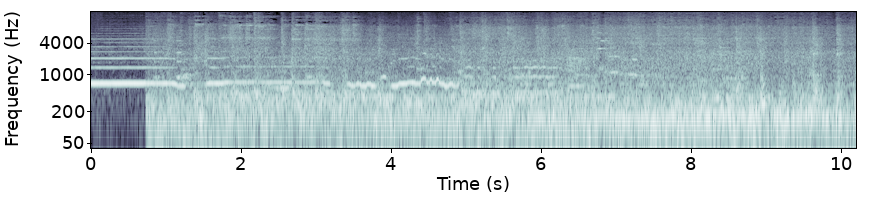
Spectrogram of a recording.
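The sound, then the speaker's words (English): A diesel train engine roars loudly and steadily, with a sustained horn-like tone sounding over the rumble for the first few seconds before the heavy mechanical din continues alone; the train is travelling toward Kampung Naga, Tasikmalaya Regency, West Java Province. “The roaring sound train diesel machine takes us to a place which amazes both natives and foreigners named Kampung Naga.”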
